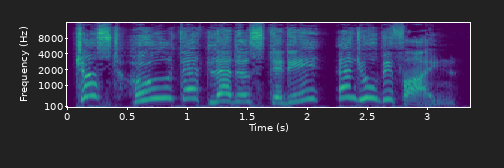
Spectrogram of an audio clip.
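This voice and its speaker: A woman voicing a brisk, confident, no-nonsense country beekeeper in a children's storybook. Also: extremely high pitch, huge pitch swings, no room sound, exaggerated voice. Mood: brisk, unworried.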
